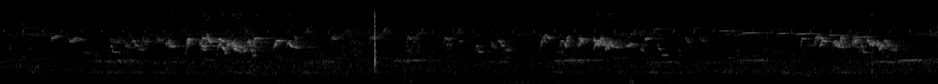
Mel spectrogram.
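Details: A Red-whiskered bulbul in a trapping setup, 23 March 2018, sings its rapid "ché" style: three bursts of tumbling, chattering whistles roughly every three seconds, over steady hiss with a faint low hum partway through.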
